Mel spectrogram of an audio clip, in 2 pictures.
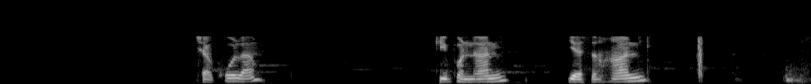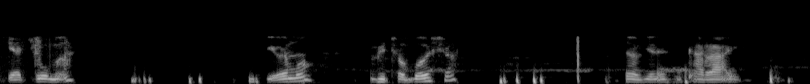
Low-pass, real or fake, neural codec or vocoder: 3.6 kHz; fake; codec, 16 kHz in and 24 kHz out, 2.2 kbps, FireRedTTS-2 codec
